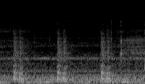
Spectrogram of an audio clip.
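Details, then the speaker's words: 5kW MaxPeedingRods diesel heater set to 20°C in the workshop, cut back and ticking over: crisp, even ticks a bit over twice a second above a soft fan hum. This is normal fuel pump clicking, louder through the camera than in person. "You can hear that click really loud through the camera, but it's not that bad when you actually hear it. You can hear it clicking, but it's not annoying, if you want to call it that."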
